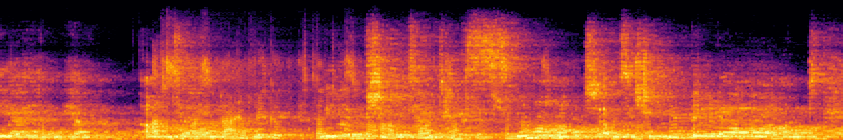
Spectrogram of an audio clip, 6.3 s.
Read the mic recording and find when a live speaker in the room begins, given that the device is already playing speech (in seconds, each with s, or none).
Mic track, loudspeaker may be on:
1.1 s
